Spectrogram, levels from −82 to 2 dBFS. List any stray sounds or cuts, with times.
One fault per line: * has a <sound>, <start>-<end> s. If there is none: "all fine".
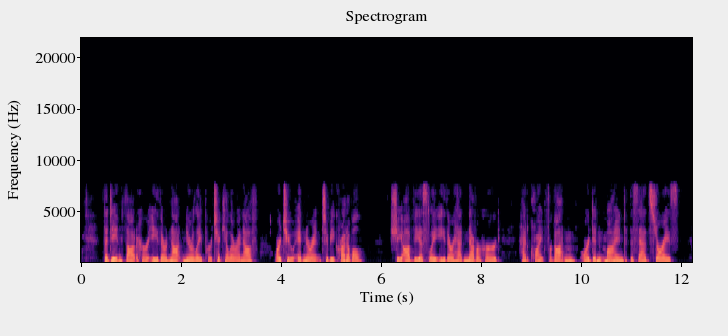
all fine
